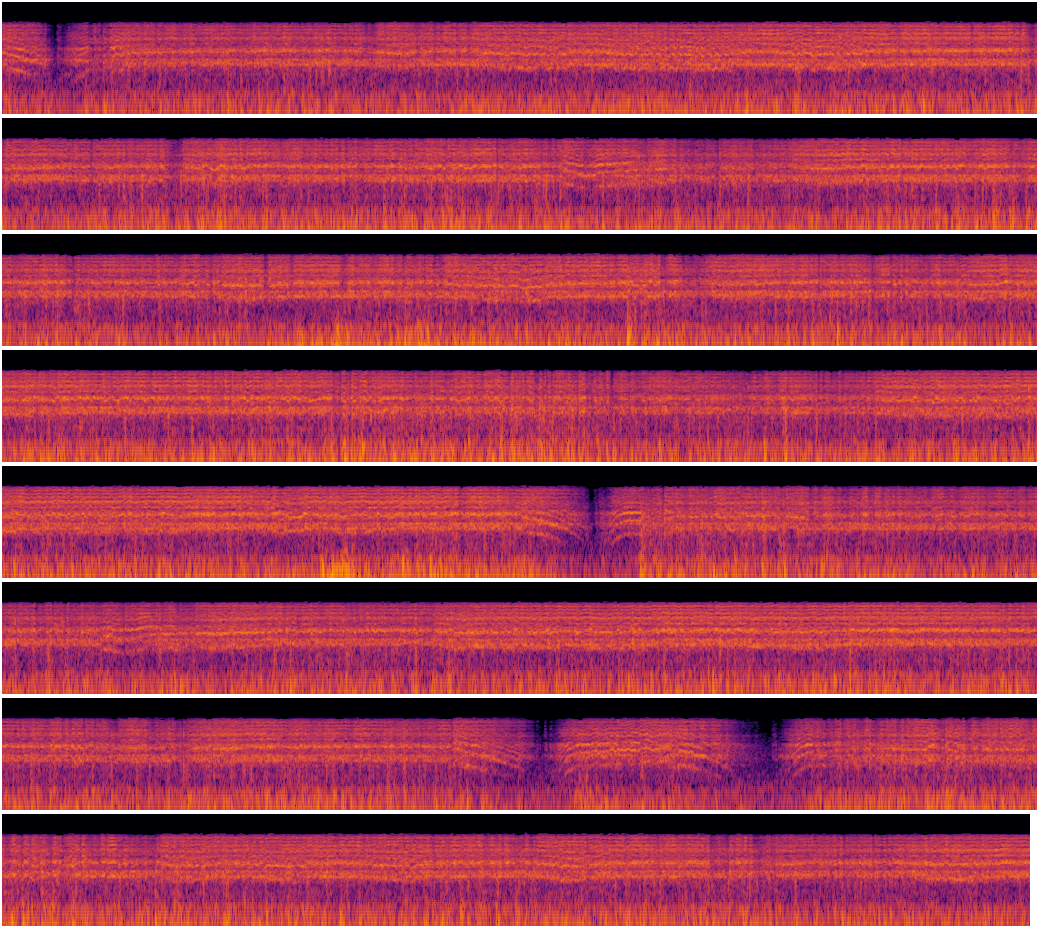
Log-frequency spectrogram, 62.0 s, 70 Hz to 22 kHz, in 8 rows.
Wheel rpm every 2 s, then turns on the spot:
160, 230, 220, 230, 230, 220, 210, 230, 230, 220, 230, 230, 230, 230, 230, 220, 220, 140, 200, 220, 220, 210, 220, 230, 210, 110, 150, 220, 220, 230, 220.
none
